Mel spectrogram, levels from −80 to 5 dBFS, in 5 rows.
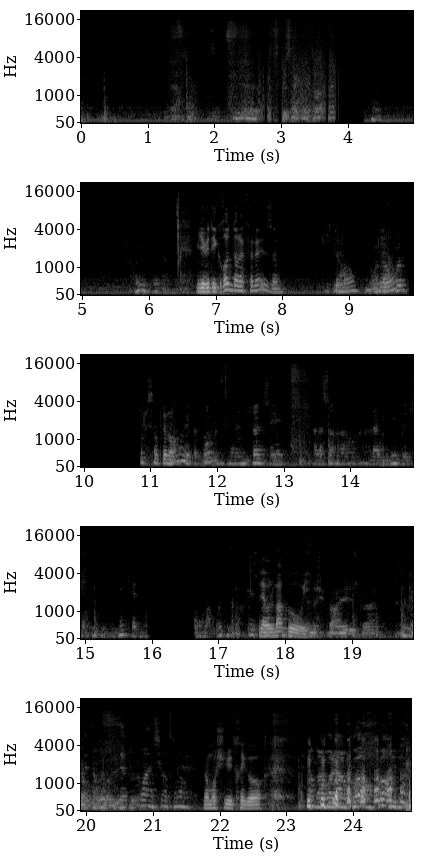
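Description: From 2.66 to 4.25 s the sound turns grainy. The likely cause is low bit depth without dither, here about 7 bits with rounding, giving error roughly 20 dB below the signal. Unlike steady dithered hiss, this grit tracks the signal and thickens on quieter passages.

At 9.89 s a long network dropout likely begins. After a brief fading continuation, about 0.92 s of silence follows, and playback resumes at 10.88 s with about 0.6 s of material missing. That skipped material is what distinguishes it from a plain mute.

From 10.95 to 14.00 s a jitter buffer speed-up plays the audio at about 112% while keeping the same pitch, which distinguishes it from a resampling error. Trimming short pitch-period pieces removes roughly 0.4 s, and the passage sounds hurried.

A second likely dropout runs from 15.93 to 16.68 s, with about 0.64 s of silence and about 0.6 s lost. A second speed-up follows from 16.76 to 17.70 s at about 111%, removing roughly 0.1 s.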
